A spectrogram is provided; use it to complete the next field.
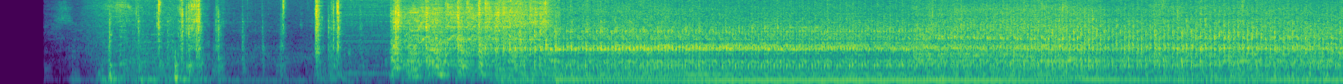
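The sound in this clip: A car engine cranks with a few mechanical clicks, then catches and settles into a loud, steady running drone on a drive to Warsaw's airport; no voices.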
